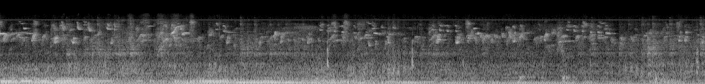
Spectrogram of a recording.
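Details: A flock of bramblings on Chios, Greece, in winter gives a busy scatter of short, high chirps and chips, several a second, over a steady low rumble of wind or a distant engine.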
